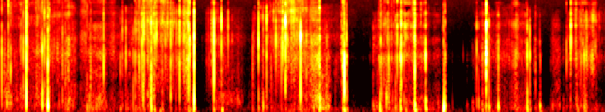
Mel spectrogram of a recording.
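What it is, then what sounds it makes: Soft vinyl pouch being crinkled and scratched. Long nails and fingertips press, crinkle and scratch a small, transparent, soft vinyl zip pouch with microphones inside. The result is a quiet, close, low-heavy stream of crackly crinkles, soft taps and scratchy rubs, broken by a few brief silences.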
